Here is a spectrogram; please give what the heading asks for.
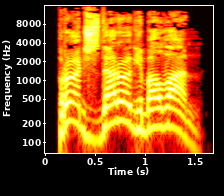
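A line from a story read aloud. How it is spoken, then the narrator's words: Barked. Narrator (Russian): рявкнул Николас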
